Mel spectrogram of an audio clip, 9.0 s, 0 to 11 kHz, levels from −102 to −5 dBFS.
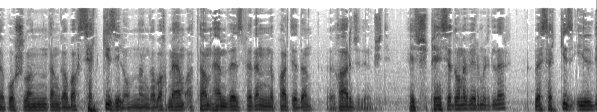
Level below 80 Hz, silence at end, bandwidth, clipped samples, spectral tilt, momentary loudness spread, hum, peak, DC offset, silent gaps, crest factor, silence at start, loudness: -34 dBFS; 0 s; 8.8 kHz; under 0.1%; -5.5 dB/octave; 6 LU; none; -4 dBFS; under 0.1%; none; 14 dB; 0 s; -20 LUFS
